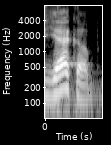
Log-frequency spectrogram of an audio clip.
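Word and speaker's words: Jakub: It says Jacob, but it says his name is pronounced Yakob.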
